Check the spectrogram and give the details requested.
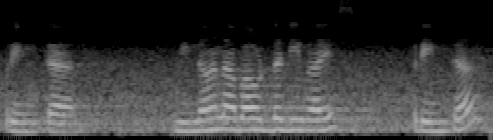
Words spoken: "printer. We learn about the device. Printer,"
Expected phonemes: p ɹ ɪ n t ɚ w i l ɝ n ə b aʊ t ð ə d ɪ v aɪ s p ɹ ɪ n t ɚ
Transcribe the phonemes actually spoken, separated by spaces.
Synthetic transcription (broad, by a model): p ɹ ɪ n t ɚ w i n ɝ n ə b aʊ t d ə d ɪ v aɪ s p ɹ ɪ n t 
